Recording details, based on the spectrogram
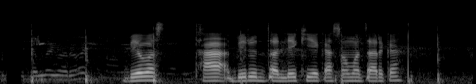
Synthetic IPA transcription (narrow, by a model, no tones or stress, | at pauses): bjʌwʌs | t̪ʰabiɾud̪ʱːʌlekʰijekasʌmat͡sarka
